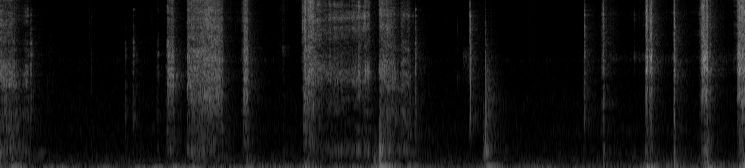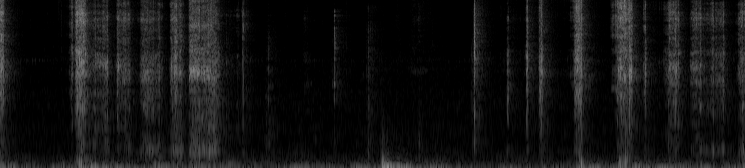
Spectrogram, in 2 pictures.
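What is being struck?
Raw carrot under a metal peeler.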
